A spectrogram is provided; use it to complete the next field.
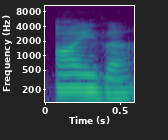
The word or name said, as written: either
